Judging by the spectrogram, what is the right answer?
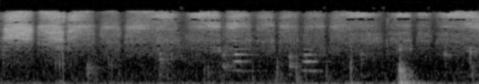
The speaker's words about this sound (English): let me write this on the board here. I'm going to write it on the board now.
